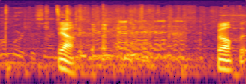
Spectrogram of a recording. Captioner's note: laughter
